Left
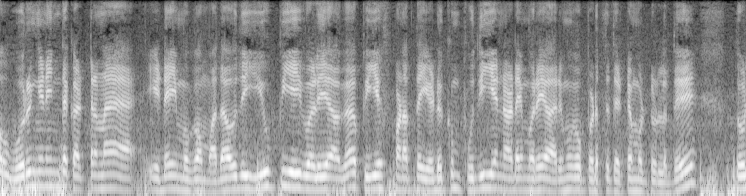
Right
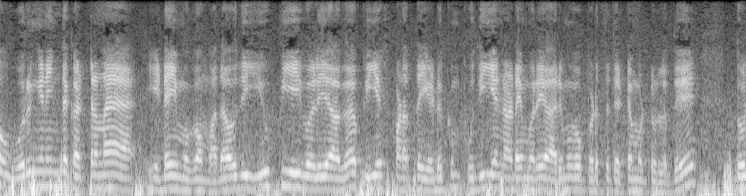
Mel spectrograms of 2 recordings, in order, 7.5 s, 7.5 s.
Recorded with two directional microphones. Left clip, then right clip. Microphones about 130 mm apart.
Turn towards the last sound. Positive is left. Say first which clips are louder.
# left 3 dB
turn(degrees=25)  # may be behind; listen again after turning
